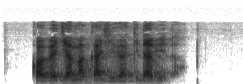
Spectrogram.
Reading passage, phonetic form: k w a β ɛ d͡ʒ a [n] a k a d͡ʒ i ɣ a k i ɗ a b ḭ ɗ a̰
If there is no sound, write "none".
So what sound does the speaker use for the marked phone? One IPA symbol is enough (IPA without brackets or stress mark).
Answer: m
